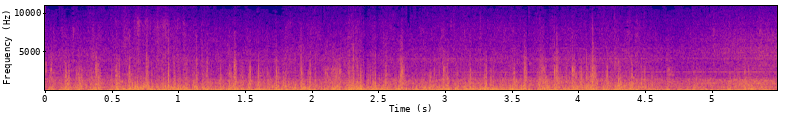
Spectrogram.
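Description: Wind buffeting the microphone on an open electric Club Car DS golf cart as it accelerates through about 25 mph, with a steady low rush of tyre and road noise underneath.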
